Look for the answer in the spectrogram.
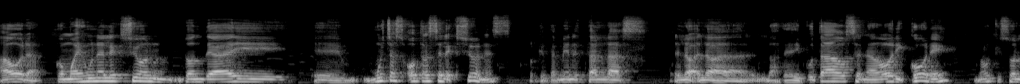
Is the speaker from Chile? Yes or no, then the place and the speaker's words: yes; Concepción, Biobío, Chile; somos gente de clase popular, somos gente de Gran Concepción, de familias obreras, digamos.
